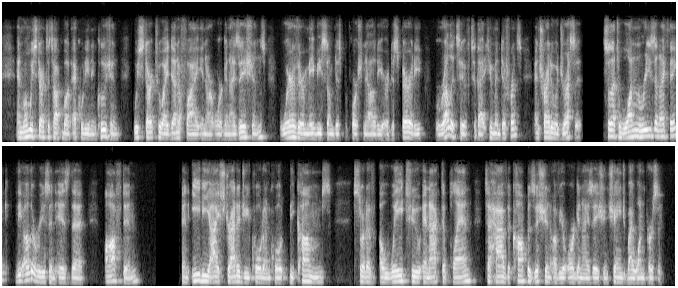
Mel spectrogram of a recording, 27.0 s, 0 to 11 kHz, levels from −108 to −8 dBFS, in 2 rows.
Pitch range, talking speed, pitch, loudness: 105-135 Hz, 160 wpm, 120 Hz, -19 LUFS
